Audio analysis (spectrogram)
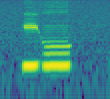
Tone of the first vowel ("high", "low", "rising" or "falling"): high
